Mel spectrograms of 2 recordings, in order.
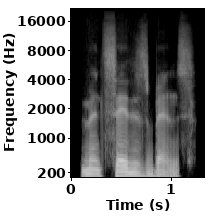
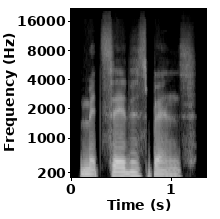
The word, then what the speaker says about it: Mercedes-Benz: Like the Germans say Mercedes-Benz. Mercedes-Benz. It has that TS sound to it, which I actually quite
